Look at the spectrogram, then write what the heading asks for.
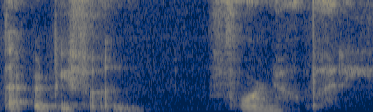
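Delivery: talking quietly in a soft, hushed whisper.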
